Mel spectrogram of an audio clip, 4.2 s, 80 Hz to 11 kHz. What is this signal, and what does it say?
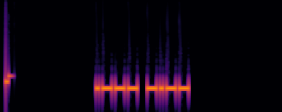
Morse code, heard as a keyed tone, about 25 wpm, 700 Hz. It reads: JY
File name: Two Letter-Number Combinations - 25wpm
